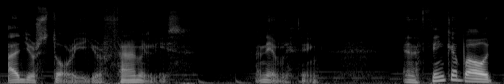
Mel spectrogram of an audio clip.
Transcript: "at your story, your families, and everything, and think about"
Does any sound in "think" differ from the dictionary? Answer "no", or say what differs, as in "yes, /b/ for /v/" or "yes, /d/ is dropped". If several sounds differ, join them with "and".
no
